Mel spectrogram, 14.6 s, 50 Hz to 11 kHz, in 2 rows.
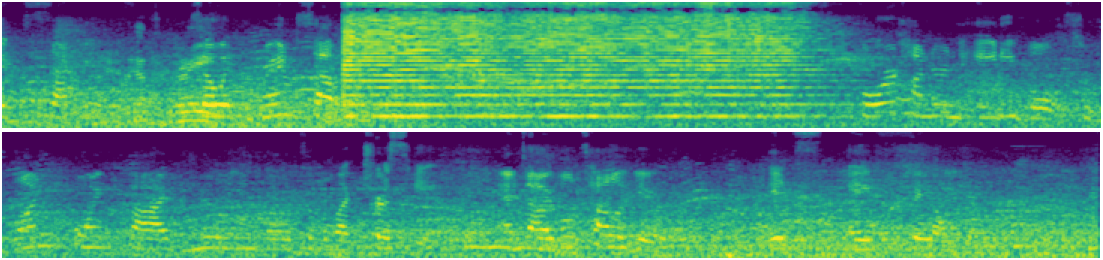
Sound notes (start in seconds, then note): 2.3 loud electrical buzzing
